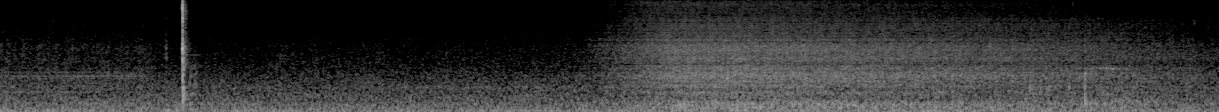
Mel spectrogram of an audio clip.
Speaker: and then i'm going to turn the preamp off and you'll hear a noise artifact the same type of noise artifact you just heard upon turn on a few seconds after i turn off the preamp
